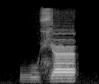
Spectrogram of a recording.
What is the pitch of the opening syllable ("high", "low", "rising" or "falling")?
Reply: low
